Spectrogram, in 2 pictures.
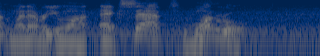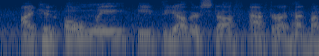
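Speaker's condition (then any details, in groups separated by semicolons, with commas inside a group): No condition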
